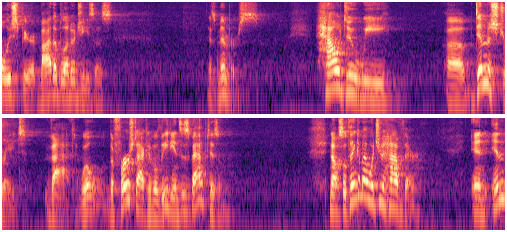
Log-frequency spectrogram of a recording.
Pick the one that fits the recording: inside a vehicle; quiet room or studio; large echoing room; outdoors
large echoing room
